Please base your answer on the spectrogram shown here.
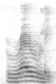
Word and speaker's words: rarely: você faz alguma coisa rarely isto a pronúncia geralmente o pessoal tem um pouquinho de dificuldade tá rarely rarely é que nem um cachorrinho pequeno aqueles lá que ficam Latino né R rar então rar rarely quer dizer você faz alguma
